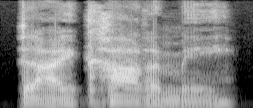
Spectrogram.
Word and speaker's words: dichotomy: great noun is dichotomy this word has four syllables and the stress is on that second syllable dichotomy that third syllable has that schah that uh sound D chot oh my what it means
